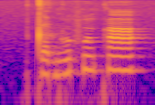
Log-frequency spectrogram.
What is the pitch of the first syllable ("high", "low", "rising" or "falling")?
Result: low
